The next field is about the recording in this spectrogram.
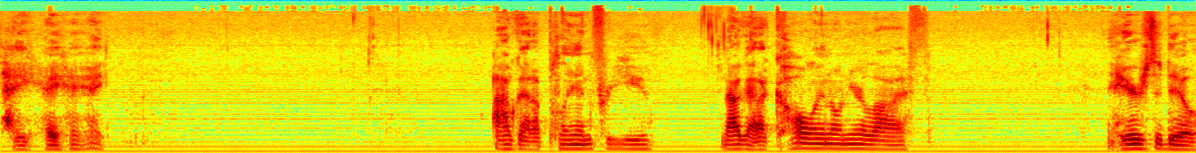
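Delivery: soft, gentle, hushed, near-whispered voice. Preaching, voicing God speaking to a believer in prayer: gentle voice. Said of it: "he says with that gentle voice".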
